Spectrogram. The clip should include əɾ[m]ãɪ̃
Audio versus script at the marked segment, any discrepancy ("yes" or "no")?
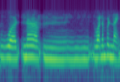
yes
